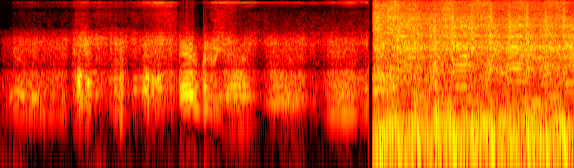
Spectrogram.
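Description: A voice through a thin, radio-like filter for a little under three seconds, then a heavy metal band comes in suddenly at full loudness with distorted electric guitars and drums.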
